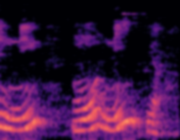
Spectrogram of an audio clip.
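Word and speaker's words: pneumonia: पी के बाद जब एन आया है तो पी का अर्थ है पी जो है वो साइलेंट रहेगी, ठीक है। पी कैसी रहेगी? साइलेंट रहेगी। तो इसको पढ़ेंगे निमोनिया, तो इसका बोलेंगे निमोनिया, ठीक है, निमोनिया।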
